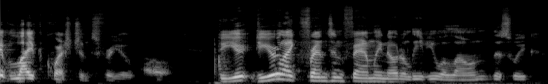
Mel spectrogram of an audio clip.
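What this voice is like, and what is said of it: Usual voice. Nothing is said of it.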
